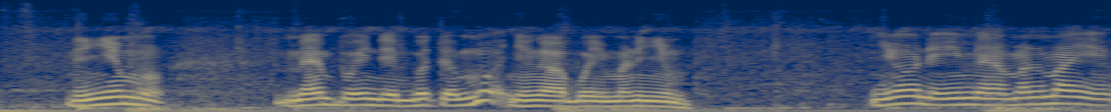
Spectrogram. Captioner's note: speaking in foreign language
